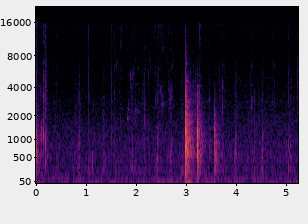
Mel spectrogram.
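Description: Close-miked chewing and small mouth sounds of someone eating, with soft scattered clicks and one sharp knock about three seconds in.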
